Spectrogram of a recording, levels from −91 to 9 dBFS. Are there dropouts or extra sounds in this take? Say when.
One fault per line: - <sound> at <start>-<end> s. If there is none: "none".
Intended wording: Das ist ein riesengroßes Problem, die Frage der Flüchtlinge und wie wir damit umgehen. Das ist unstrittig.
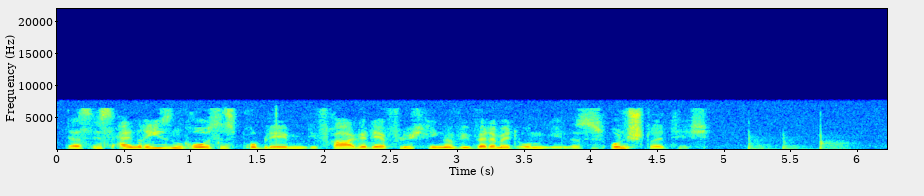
- thud at 5.2-6.1 s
